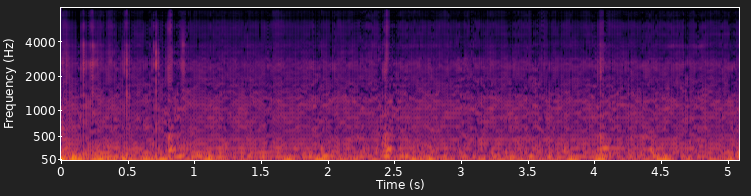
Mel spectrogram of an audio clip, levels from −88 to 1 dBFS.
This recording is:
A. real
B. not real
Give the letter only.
B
